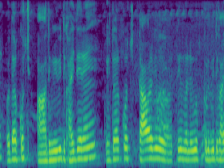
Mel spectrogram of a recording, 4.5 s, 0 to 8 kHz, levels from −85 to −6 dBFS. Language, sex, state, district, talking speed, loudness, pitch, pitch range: Hindi, male, Uttar Pradesh, Hamirpur, 215 wpm, -21 LUFS, 165 Hz, 155-180 Hz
